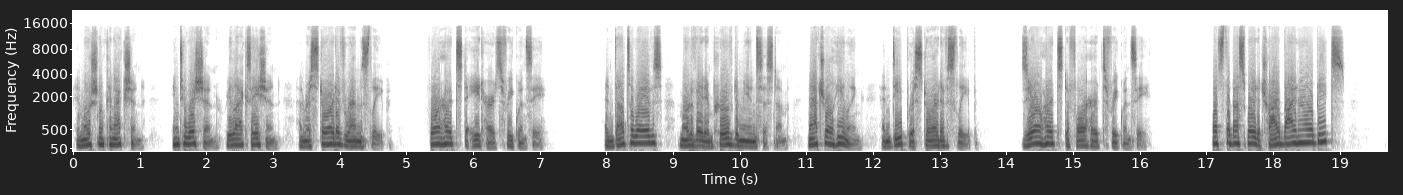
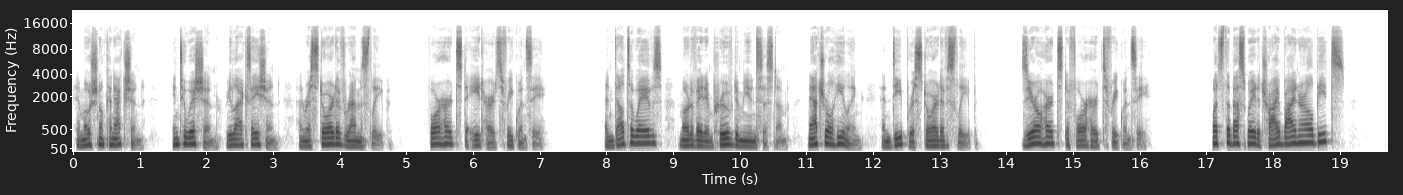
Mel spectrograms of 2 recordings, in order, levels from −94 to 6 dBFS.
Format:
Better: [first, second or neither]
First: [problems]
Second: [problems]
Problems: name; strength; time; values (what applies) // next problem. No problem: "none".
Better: second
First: distortion; heavy; 10% of the sound clipped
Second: none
